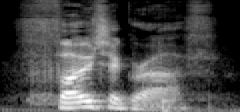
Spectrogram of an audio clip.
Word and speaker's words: photograph: stress you also have in a word like photograph here we've got two syllables that are stressed we've got the big stress the primary stress is Foe and then we've got a secondary stress on graph so photograph but sometimes the stress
